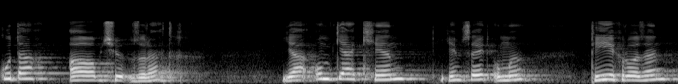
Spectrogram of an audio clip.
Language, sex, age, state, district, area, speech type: Kashmiri, male, 45-60, Jammu and Kashmir, Budgam, urban, spontaneous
